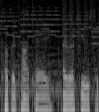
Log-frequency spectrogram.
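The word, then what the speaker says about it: Hocotate: I know it's pronounced Hokotate.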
